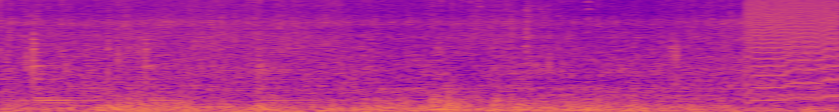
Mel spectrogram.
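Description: Low rumble of a small commercial fishing boat motoring past at slow speed, mixed with wind on the microphone, under faint electronic background music. The music comes back in strongly near the end.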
